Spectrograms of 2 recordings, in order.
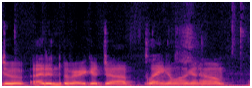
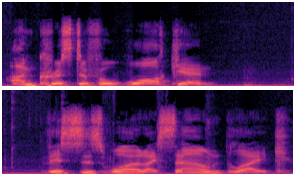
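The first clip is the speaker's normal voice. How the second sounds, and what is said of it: Poor Christopher Walken impression. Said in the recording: “do a Christopher Walken impression ... Yeah, see, I'm not good at that at all.”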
